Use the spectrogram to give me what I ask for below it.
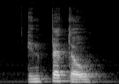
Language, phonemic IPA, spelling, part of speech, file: Dutch, /ɪnˈpɛto/, in petto, adverb, Nl-in petto.ogg
- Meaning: in store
